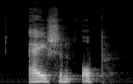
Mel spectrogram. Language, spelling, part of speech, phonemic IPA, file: Dutch, eisen op, verb, /ˈɛisə(n) ˈɔp/, Nl-eisen op.ogg
- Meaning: inflection of opeisen: 1. plural present indicative 2. plural present subjunctive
